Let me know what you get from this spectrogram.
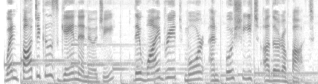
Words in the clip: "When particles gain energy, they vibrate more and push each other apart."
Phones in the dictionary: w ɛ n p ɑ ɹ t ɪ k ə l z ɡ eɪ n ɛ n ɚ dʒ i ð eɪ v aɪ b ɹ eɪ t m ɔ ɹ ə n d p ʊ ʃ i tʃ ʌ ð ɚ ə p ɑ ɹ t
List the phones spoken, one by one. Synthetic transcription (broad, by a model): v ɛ n p ɑ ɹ t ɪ k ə l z ɡ eɪ n ɛ n ɚ dʒ i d eɪ v aɪ b ɹ eɪ t m ɔ ɹ ə n d p ʊ ʃ i tʃ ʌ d ɚ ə p ɑ ɹ t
